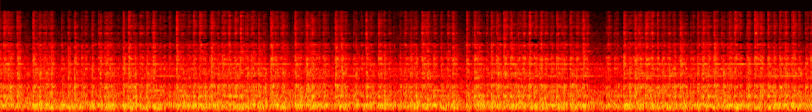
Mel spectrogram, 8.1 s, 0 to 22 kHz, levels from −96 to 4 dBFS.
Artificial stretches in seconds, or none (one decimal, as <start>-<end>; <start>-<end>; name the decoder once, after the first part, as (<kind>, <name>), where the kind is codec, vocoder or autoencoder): none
